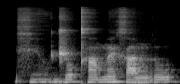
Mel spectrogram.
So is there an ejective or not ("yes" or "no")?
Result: no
